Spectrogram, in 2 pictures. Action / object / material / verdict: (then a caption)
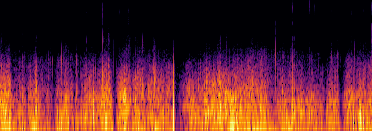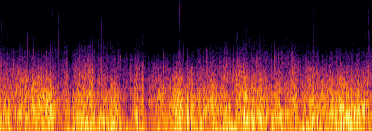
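scrape / nonwoven fabric drawstring bag / nonwoven fabric / none. Long nails scratch a pink-white, mesh-like nonwoven fabric drawstring pouch pulled over the microphone. The result is a dense, continuous, low, muffled rustling and scraping with occasional sharp clicks.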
